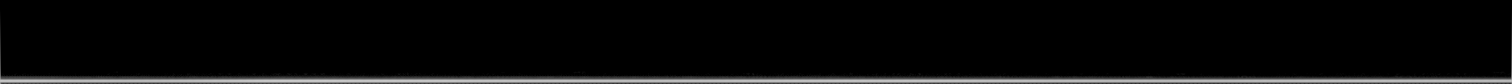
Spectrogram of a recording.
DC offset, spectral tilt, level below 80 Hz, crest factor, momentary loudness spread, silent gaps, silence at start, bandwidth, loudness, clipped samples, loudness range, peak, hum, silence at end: under 0.1%; -16.5 dB/octave; -86 dBFS; 6 dB; 4 LU; none; 0 s; 0.3 kHz; -19 LUFS; under 0.1%; 3 LU; -12 dBFS; none; 0 s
